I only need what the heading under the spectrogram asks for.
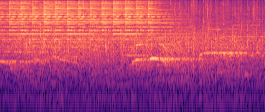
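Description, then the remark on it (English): Steady applause and cheering from a large crowd at the New York Stock Exchange at the opening bell on a Tuesday morning, a dense wash of clapping with a few raised voices and faint whistling tones rising above it, continuous throughout. “smiling and cheering over at the New York Stock Exchange this morning.”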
